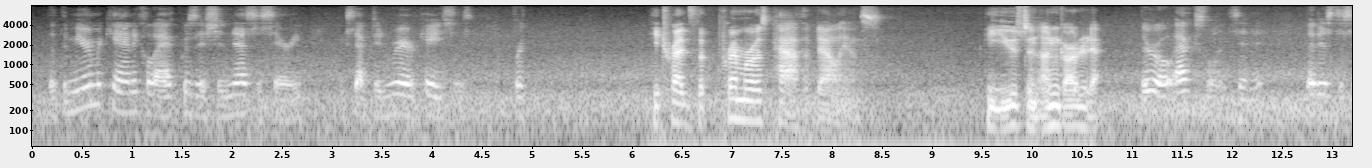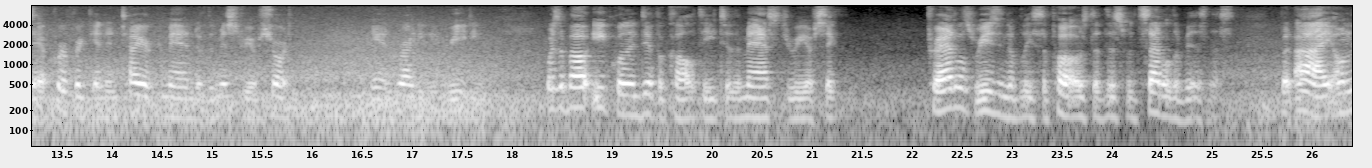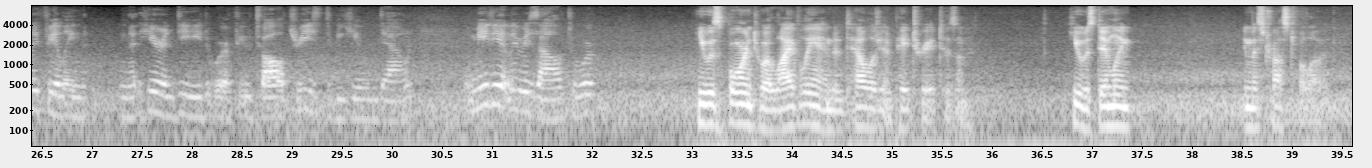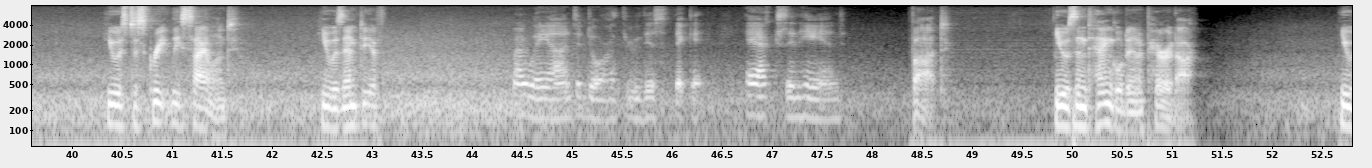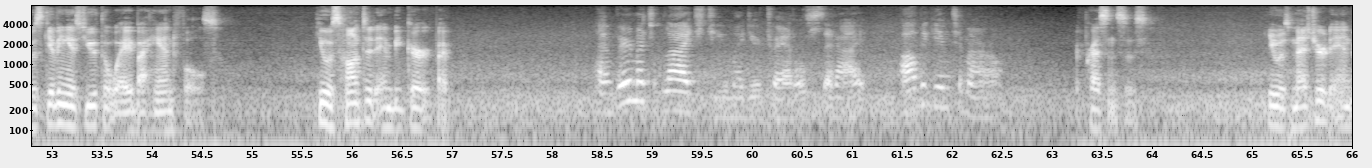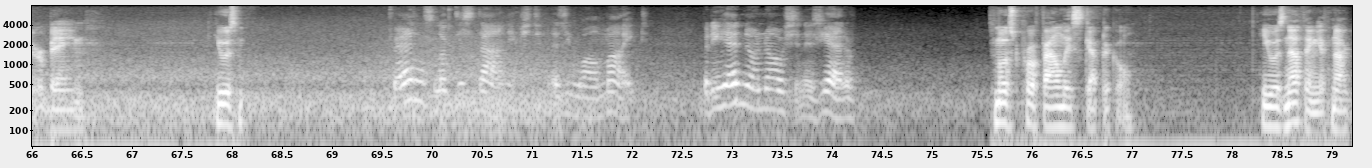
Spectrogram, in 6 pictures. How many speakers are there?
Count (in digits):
2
